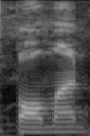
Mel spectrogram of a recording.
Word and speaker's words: Balmain: Like, who needs a Balmain t-shirt that says Balmain Paris? Am I even pronouncing it right?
